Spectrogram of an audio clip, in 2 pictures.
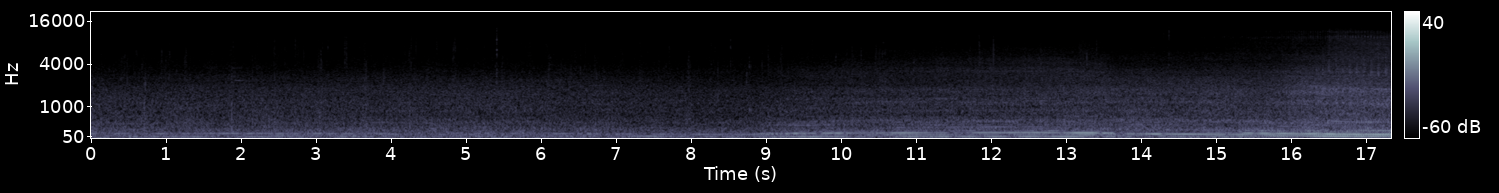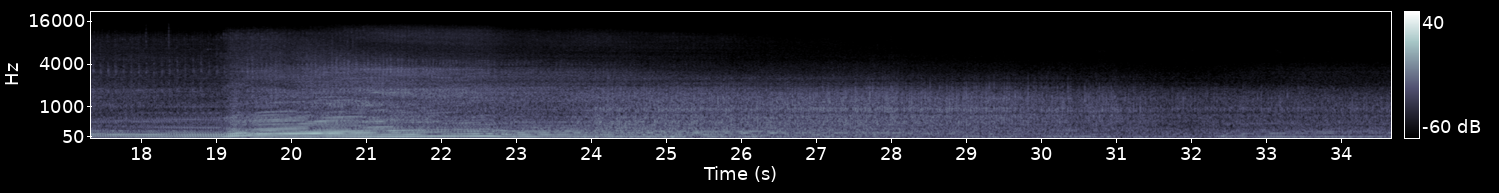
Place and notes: Berlin: Vermessungspunkt Maybachufer / Bürknerstraße - Klangvermessung Kreuzkölln ::: 19.04.2011 ::: 01:31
